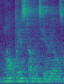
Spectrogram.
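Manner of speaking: normal talking voice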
